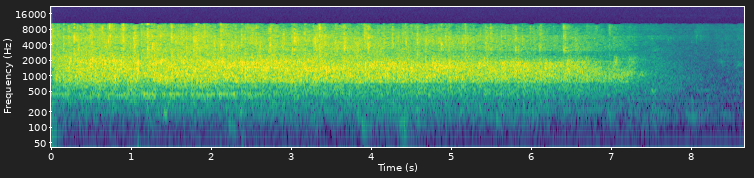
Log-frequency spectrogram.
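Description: An audience applauds in a large hall, then the applause fades.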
